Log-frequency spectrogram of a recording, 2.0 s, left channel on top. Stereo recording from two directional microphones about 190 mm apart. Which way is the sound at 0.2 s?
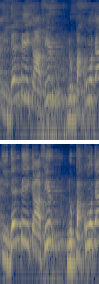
35° right (ahead or behind).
